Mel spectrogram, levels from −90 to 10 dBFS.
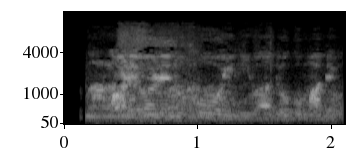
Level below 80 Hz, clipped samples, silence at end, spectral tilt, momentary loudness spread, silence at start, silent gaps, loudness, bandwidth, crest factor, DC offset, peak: -78 dBFS; under 0.1%; 0 s; -2 dB/octave; 10 LU; 0.15 s; none; -34 LUFS; 11.5 kHz; 18 dB; under 0.1%; -16 dBFS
